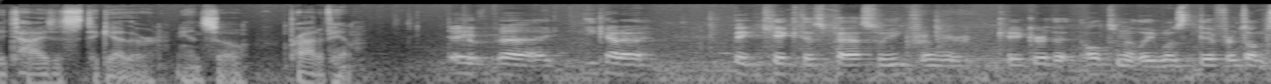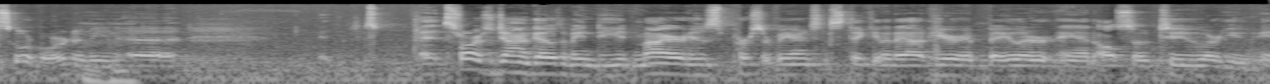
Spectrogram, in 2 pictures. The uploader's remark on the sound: Press Conference 11-07-2022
